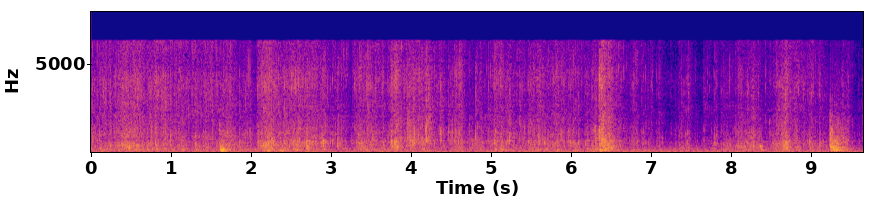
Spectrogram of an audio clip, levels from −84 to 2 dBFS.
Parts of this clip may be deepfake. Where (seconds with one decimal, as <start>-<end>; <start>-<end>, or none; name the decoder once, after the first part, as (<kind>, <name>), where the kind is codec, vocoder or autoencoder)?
2.8-3.4 (vocoder, Vocos)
